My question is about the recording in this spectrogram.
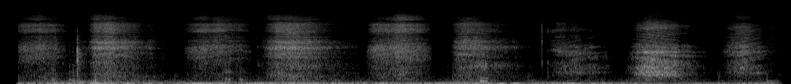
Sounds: respiratory sounds
breathing

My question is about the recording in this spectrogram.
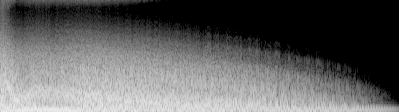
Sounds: explosion

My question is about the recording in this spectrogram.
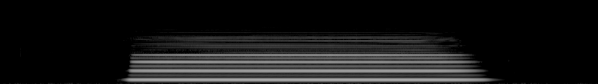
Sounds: music
wind instrument
musical instrument

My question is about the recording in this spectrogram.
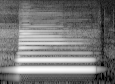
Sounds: musical instrument
woodwind instrument
music

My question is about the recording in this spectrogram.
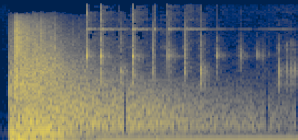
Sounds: gunfire
explosion

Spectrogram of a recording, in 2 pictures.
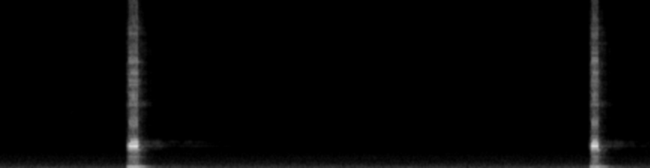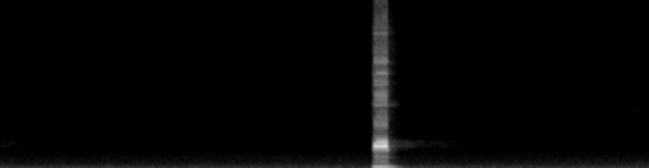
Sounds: motor vehicle (road)
vehicle
car
honking
alarm

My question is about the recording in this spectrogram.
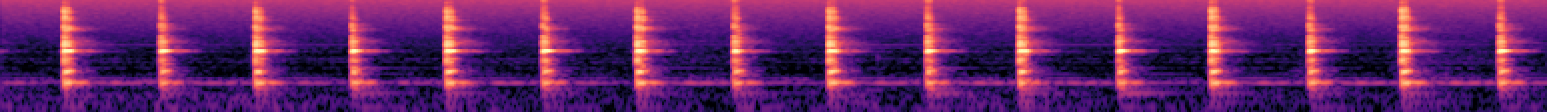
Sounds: mechanisms
clock

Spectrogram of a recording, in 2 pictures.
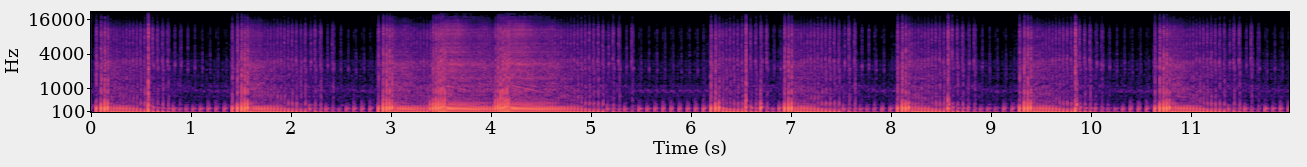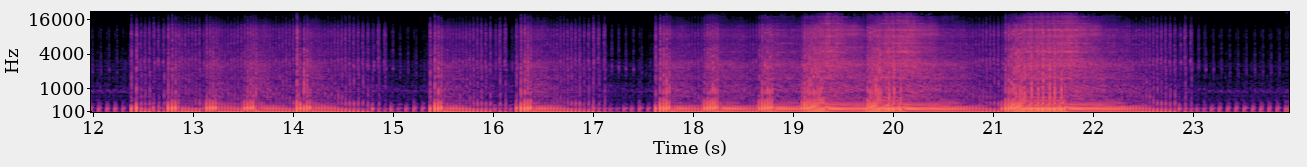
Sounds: motorcycle
motor vehicle (road)
vehicle

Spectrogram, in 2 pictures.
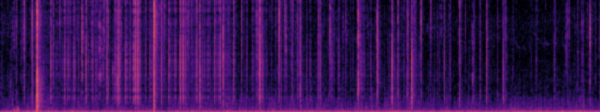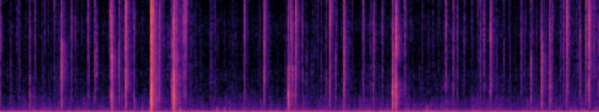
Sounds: fire

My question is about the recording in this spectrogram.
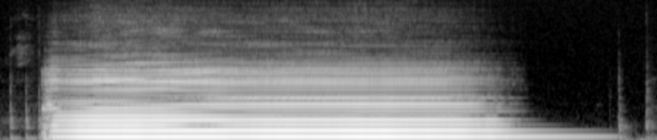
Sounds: musical instrument
bowed string instrument
music

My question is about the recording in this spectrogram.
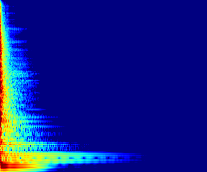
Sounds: snare drum
drum
percussion
music
musical instrument

